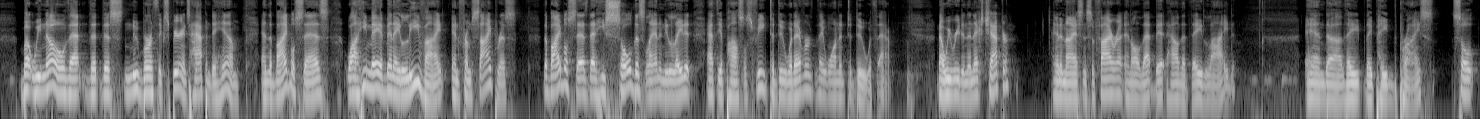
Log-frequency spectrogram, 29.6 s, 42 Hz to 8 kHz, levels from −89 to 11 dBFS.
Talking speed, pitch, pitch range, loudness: 155 wpm, 120 Hz, 105-130 Hz, -15 LUFS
